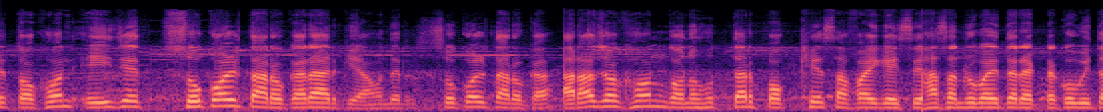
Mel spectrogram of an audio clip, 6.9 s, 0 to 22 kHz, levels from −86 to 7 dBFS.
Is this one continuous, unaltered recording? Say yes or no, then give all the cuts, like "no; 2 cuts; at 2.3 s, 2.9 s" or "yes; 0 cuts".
no; 3 cuts; at 1.0 s, 3.5 s, 5.8 s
